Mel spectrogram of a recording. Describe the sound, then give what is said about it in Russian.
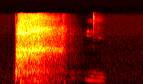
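A person's yawn: one long, breathy, loud exhale that fades out, followed after a brief pause by a short, soft voiced sound. “Я хочу зевать.”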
